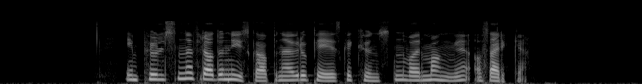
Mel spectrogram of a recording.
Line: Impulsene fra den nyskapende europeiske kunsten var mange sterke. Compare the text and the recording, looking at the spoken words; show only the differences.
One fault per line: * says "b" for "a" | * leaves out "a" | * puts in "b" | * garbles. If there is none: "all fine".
* puts in "og"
